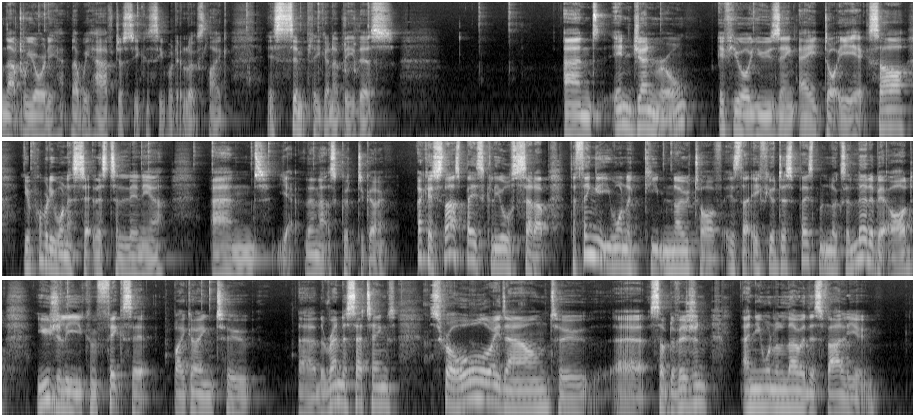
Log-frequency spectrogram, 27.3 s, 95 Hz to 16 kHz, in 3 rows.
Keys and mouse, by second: 0.1 z, 1.4-2.4 drag, 3.0 drag, 3.4 z, 4.8-5.1 drag, 6.6-7.5 drag, 7.7 click, 9.3-10.3 drag, 11.0 click, 11.6 drag, 12.3-13.0 drag, 15.7 click, 20.2 click.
